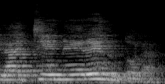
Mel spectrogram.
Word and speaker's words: La Cenerentola: La Cenicienta, o la bondad triunfante, que es el título original en italiano la Cenicienta se dice la Cenerentola.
